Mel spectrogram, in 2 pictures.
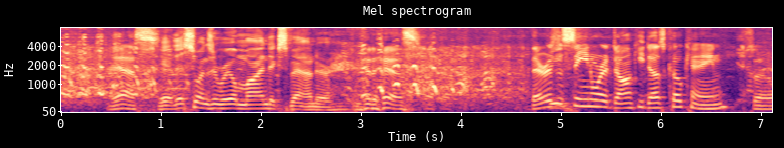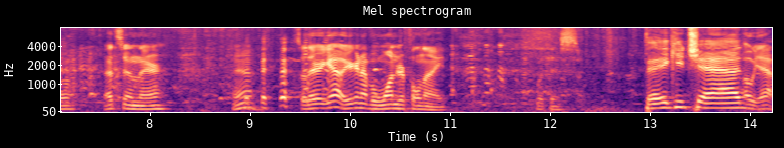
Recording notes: Live from the Punchline in San Francisco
